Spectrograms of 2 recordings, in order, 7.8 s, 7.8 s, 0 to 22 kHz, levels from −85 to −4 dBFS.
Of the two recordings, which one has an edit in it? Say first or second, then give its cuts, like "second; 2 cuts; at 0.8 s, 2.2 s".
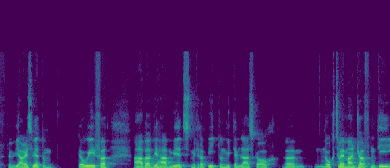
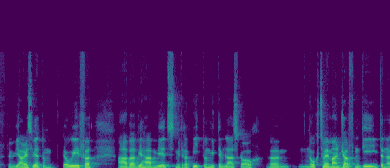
second; 1 cut; at 1.2 s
